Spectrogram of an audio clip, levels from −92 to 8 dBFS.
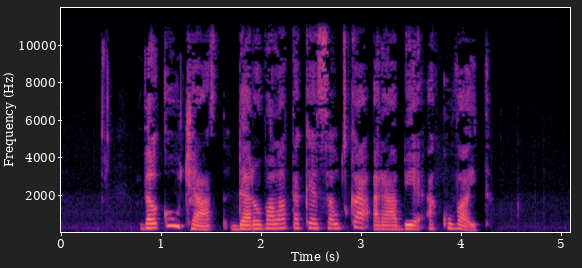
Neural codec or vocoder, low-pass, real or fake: none; 10.8 kHz; real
